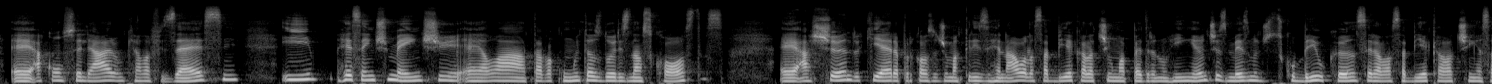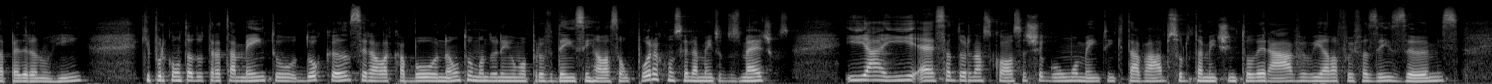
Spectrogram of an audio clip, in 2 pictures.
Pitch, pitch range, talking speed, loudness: 165 Hz, 160-180 Hz, 175 wpm, -22 LUFS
